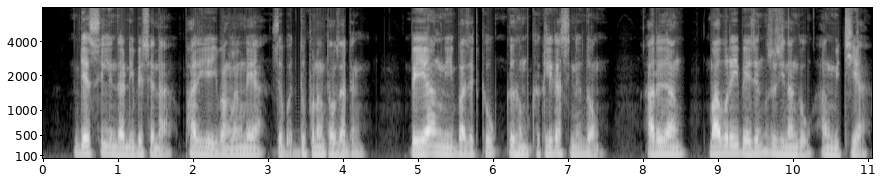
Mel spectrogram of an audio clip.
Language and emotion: Bodo, sad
